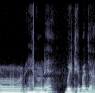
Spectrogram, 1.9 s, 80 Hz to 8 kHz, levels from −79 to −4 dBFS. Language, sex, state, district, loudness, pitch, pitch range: Surgujia, male, Chhattisgarh, Sarguja, -15 LUFS, 165 Hz, 160-175 Hz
